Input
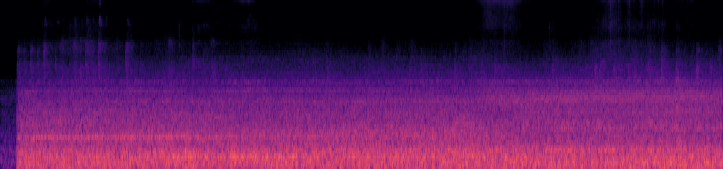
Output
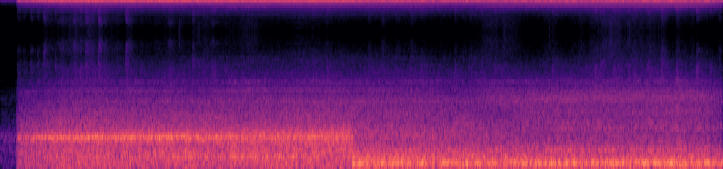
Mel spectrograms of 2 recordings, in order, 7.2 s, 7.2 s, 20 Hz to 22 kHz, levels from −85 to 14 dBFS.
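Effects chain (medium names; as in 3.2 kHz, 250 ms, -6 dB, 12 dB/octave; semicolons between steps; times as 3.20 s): peaking EQ 690 Hz +14.5 dB 0.99 oct, from 3.52 s 130 Hz; level rider; careless resampling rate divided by 2×, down none, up zero stuff; trim -6.5 dB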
